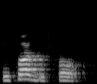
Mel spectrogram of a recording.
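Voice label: "before before", Nigerian Pidgin, female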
